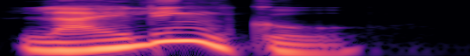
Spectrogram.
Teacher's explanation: Lai is in the ninth tone, lin is in the second tone, high falling, and gu is in the third tone, low falling.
